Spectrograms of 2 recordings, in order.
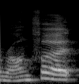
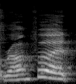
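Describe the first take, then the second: First: Said in the usual way. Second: "wrong foot" said louder, set off as a quoted phrase; quoted emphasis. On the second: Shown as a demonstration. Flagging the idiom for listeners with a louder quoted stress. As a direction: mark "wrong foot" as a quoted expression, punched out. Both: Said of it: "quote unquote".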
